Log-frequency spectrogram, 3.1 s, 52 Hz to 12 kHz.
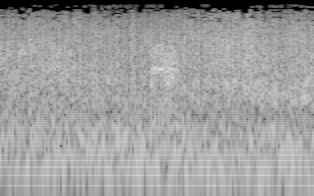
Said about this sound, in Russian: Все, грузовой корабль «Прогресс» МС-32 отправился к МКС, стартовал с Байконура.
